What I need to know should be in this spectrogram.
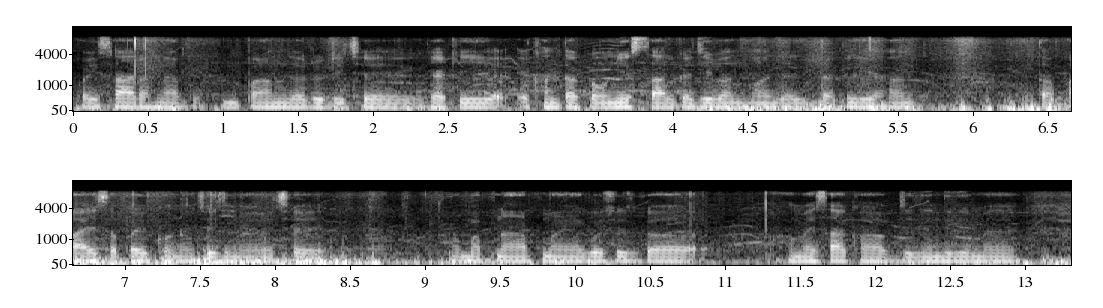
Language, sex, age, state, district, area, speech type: Maithili, male, 18-30, Bihar, Darbhanga, urban, spontaneous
